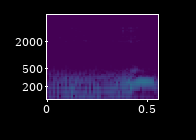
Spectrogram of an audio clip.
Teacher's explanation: it goes down and goes up again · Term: third tone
